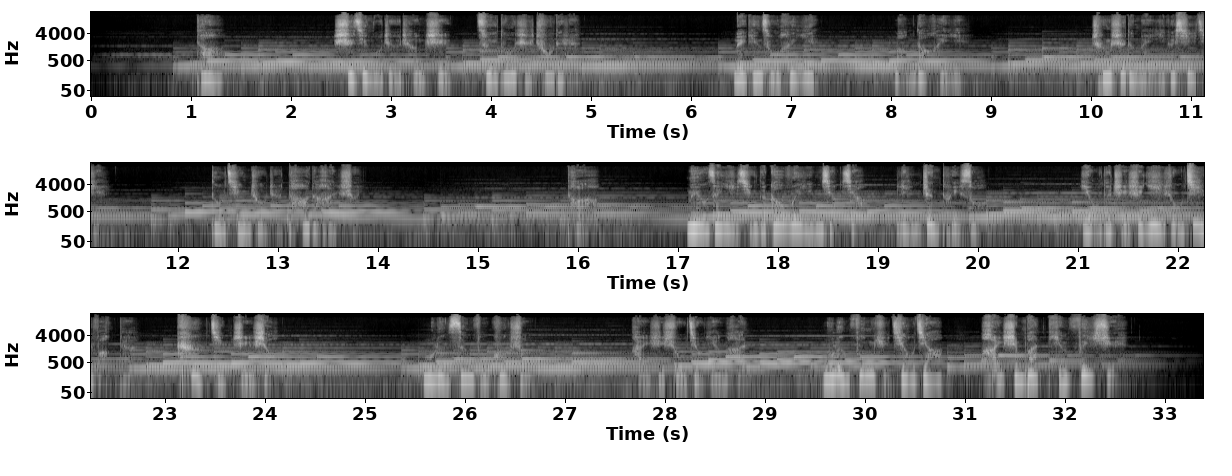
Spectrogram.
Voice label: 公益宣传

